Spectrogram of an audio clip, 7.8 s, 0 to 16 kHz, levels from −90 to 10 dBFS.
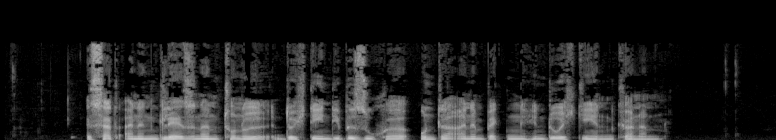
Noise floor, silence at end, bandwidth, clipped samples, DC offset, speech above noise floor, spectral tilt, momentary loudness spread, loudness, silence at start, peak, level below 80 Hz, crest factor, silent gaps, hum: -76 dBFS; 1.15 s; 11.5 kHz; under 0.1%; under 0.1%; 56 dB; -4.5 dB/octave; 6 LU; -20 LUFS; 0.85 s; 0 dBFS; -42 dBFS; 20 dB; none; none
